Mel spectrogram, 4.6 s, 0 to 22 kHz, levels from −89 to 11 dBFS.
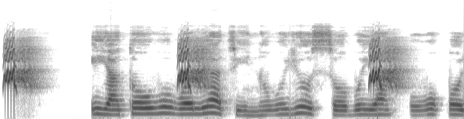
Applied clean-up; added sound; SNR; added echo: neural mask model Resemble Enhance denoiser.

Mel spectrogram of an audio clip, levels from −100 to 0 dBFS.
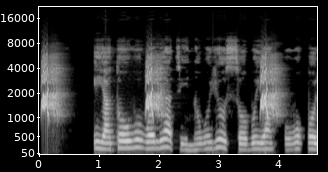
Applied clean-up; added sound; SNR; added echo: classical method spectral subtraction.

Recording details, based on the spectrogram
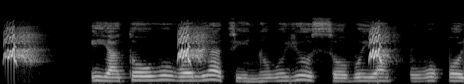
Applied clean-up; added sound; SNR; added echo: neural mask model RNNoise.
